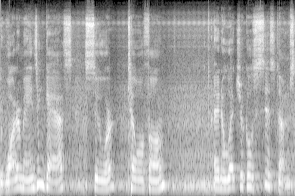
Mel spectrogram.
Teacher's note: when you're saying those points, A, B, C, D, so the intonation needs to kind of rise a little bit · So once you get to the last idea, drop your intonation a little bit, and that tells your audience you're done with those ideas.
